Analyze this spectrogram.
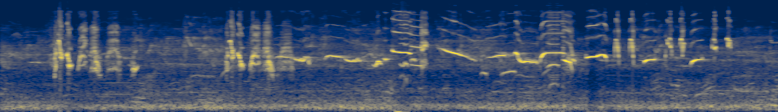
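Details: An agitated oriental magpie-robin (kacer), used as a lure to provoke other birds, sings loud squawky phrases, sharp upslurred whistles and harsh rattling bursts in quick succession over steady low background rumble.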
